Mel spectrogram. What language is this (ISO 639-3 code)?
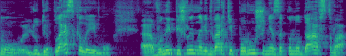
ukr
